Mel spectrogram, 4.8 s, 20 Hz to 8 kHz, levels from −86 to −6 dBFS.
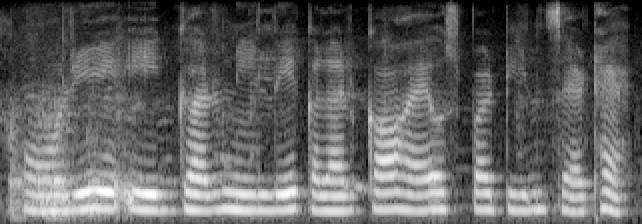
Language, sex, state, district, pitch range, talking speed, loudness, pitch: Hindi, female, Bihar, Saharsa, 210-225 Hz, 160 wpm, -15 LUFS, 215 Hz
